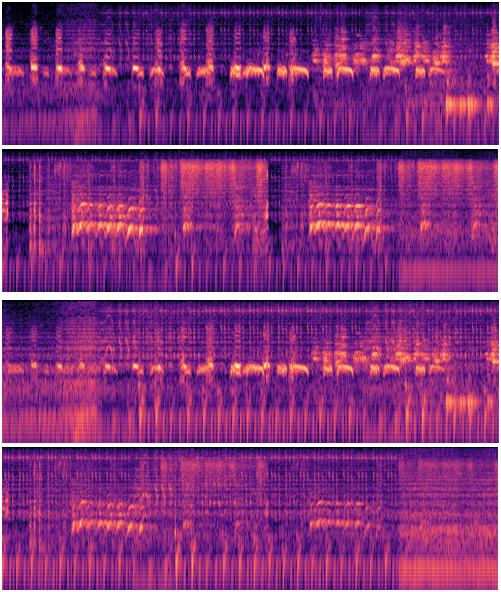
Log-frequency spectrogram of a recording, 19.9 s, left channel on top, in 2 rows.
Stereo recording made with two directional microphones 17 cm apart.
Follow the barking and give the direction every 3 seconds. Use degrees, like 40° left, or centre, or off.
40° left, 10° right, centre, 20° left, 40° left, 50° left, 60° left.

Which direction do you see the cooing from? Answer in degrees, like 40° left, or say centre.
centre.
